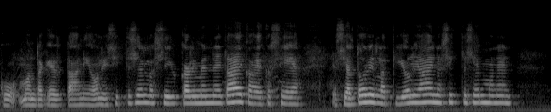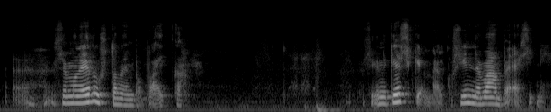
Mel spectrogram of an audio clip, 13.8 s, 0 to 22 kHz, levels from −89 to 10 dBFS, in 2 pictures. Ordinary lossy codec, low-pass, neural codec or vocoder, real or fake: Opus, 32 kbps; 19.8 kHz; none; real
